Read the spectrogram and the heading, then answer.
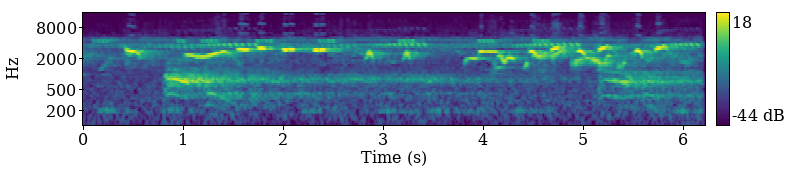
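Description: A busy dawn chorus in Zimbabwe, Africa: many birds chirping and whistling in overlapping high, rapid phrases, with a steady buzzing hum of insects underneath throughout and an occasional monkey in the background.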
